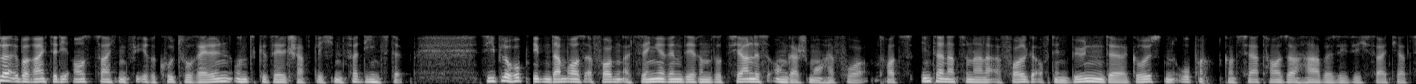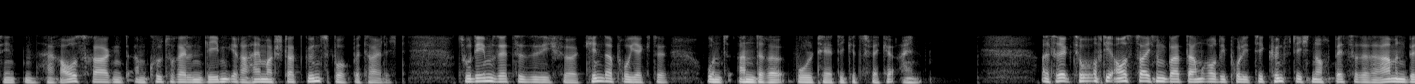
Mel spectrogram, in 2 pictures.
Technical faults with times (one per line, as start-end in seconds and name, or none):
5.28-5.35 burst of packet loss
12.01-12.21 long network dropout
24.99-25.11 burst of packet loss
